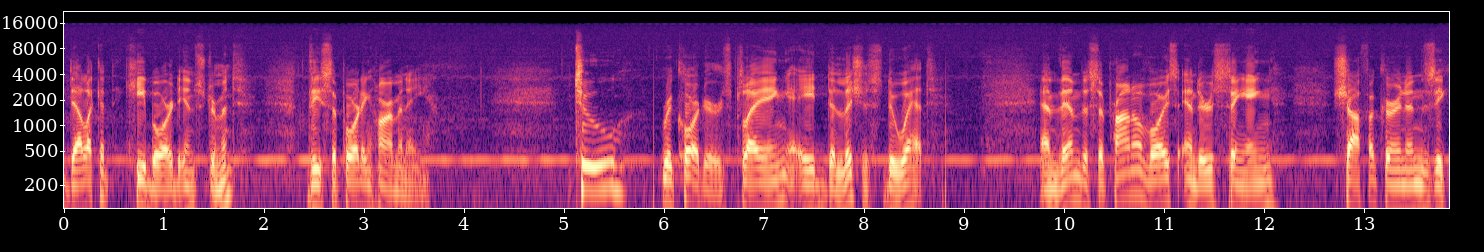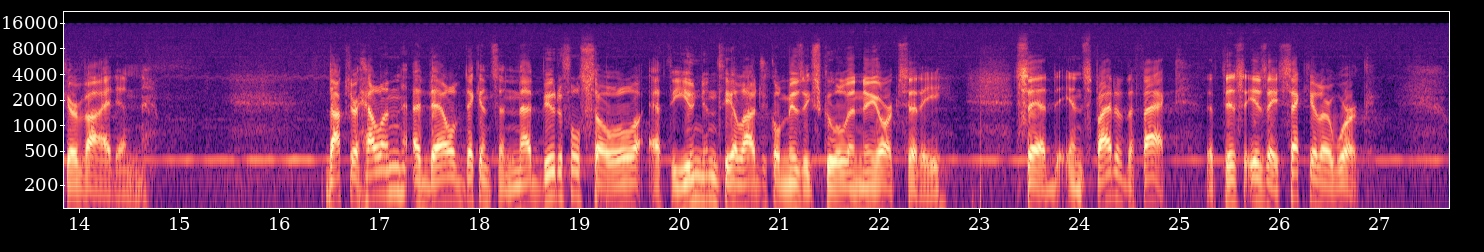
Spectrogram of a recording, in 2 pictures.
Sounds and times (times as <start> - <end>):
Speech: 0.0 - 3.7, 5.1 - 8.8, 9.8 - 14.8, 16.5 - 22.7, 23.4 - 27.0.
